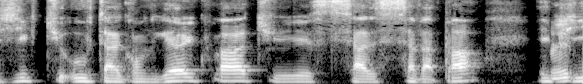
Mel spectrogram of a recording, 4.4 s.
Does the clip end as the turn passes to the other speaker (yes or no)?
no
